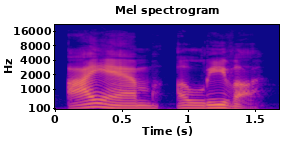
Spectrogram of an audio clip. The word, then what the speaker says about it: Iamaleava: It literally phonetically is I am Aliva. Like leaving you.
